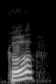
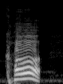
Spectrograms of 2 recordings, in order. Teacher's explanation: तो जैसे ही आप बोलोगे क तो बड़ी सरलता से निकल आया। पर जैसे ही बोलते हो आप ख तो जोर लगाना पड़ा।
